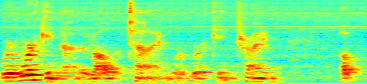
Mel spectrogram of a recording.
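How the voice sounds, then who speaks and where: A woman's very deep, low voice, with audible room echo and noticeable background noise. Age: 90s. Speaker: interviewee, retired teacher. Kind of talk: casual interview. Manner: halting.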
